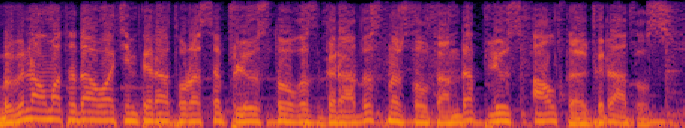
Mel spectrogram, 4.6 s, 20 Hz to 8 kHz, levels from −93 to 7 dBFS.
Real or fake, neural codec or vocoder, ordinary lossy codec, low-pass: real; none; Opus, 24 kbps; 7.2 kHz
